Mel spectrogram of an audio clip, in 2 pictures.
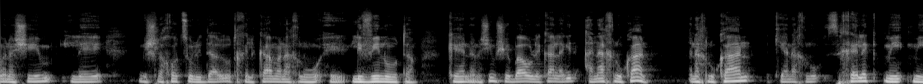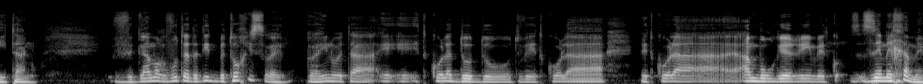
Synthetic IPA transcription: manaʃimle̞ | miʃlaχo̞tso̞lidaʁjo̞tχe̞lkamanaχnuḛlivinuotam | ke̞na̰naʃimʃe̞baule̞kanleaɡid̪anaχnukan | anaχnukankianaχnuzeχe̞le̞kmimiːtanu | ve̞ɡamaʁvutadatit̚be̞to̞χisʁae̞lʁainueta̰eːtko̞ladodo̞tve̞ːtko̞la̰veetko̞laambuʁɡeʁimveːt̚kozeme̞χame

